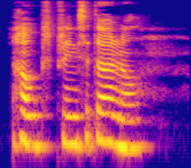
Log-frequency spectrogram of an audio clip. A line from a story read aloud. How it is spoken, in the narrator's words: Nightingale says, but rather gloomily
